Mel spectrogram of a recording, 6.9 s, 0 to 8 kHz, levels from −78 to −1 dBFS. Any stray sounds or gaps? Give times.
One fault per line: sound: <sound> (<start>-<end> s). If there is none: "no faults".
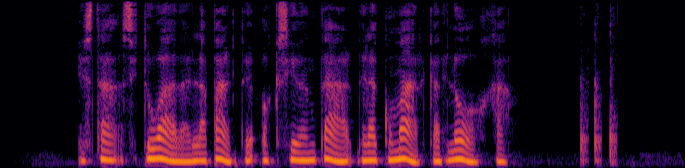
sound: thud (5.8-6.2 s)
